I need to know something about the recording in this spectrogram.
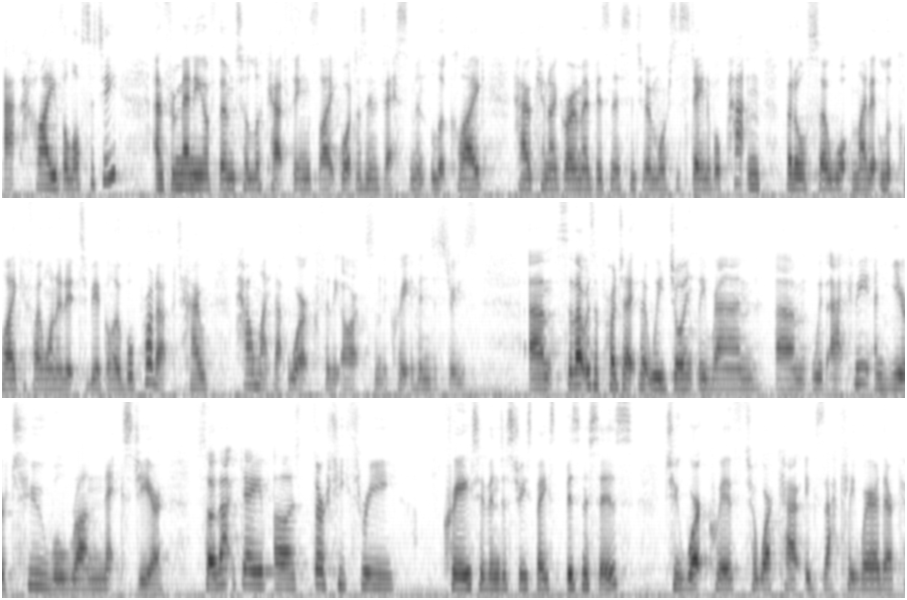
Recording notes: This podcast has been recorded at Communicating the Arts Sydney 12-14 November 2019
